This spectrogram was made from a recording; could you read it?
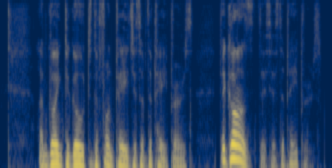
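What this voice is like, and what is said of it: Heavy, congested voice. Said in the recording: “my voice might sound a bit heavy this morning because I'm smothering with a bit of a head cold”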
